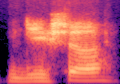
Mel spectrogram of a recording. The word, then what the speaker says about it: Nisha: So, um, Nisha, go ahead. And apologies if I'm mispronouncing your name.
